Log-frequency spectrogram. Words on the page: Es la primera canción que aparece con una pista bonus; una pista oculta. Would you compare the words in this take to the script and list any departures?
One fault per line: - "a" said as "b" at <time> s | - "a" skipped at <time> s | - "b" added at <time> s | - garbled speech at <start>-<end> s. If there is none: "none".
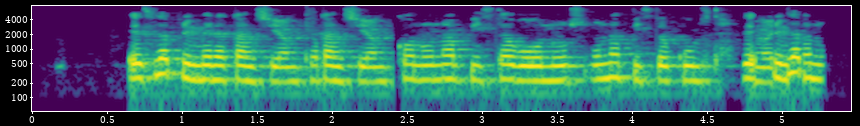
- "aparece" said as "canción" at 1.9 s
- garbled speech at 4.7-5.3 s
